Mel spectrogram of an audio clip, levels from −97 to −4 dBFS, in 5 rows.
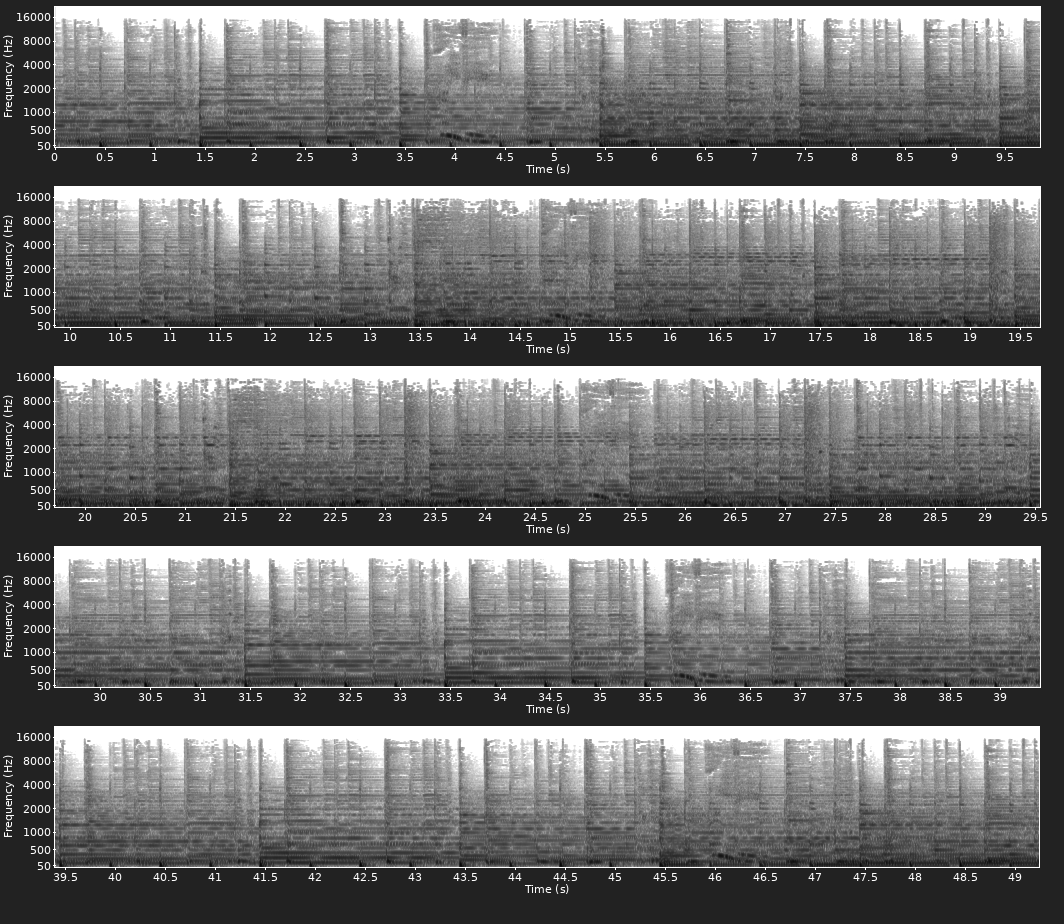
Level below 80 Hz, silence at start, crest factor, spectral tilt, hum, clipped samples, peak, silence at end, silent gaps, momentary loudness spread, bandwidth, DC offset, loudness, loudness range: -24 dBFS; 0 s; 16 dB; -6.5 dB/octave; none; under 0.1%; -2 dBFS; 0 s; none; 6 LU; 15.5 kHz; under 0.1%; -18 LUFS; 4 LU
